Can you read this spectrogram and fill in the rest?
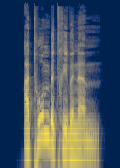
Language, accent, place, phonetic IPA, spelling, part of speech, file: German, Germany, Berlin, [aˈtoːmbəˌtʁiːbənəm], atombetriebenem, adjective, De-atombetriebenem.ogg
- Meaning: strong dative masculine/neuter singular of atombetrieben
